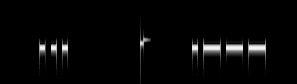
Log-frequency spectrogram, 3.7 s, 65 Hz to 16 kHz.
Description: Morse code, heard as a keyed tone, about 17 wpm, 700 Hz. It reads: S J
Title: Single Letter-Number - Rapid-Fire 17wpm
